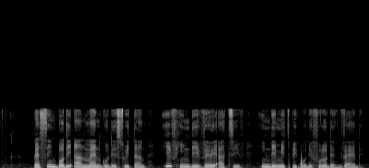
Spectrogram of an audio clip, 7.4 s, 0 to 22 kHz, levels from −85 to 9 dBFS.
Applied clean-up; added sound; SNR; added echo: none; none; none; none.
